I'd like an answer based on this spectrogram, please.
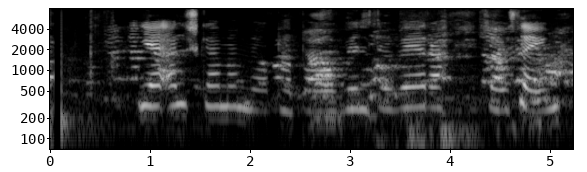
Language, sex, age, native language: Icelandic, female, 12, Icelandic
